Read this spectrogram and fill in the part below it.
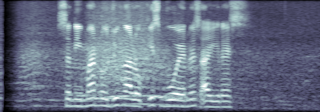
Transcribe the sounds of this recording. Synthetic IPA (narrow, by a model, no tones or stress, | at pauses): sənimanud͡ʒuŋalokisbuɛnusaiɾɛs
